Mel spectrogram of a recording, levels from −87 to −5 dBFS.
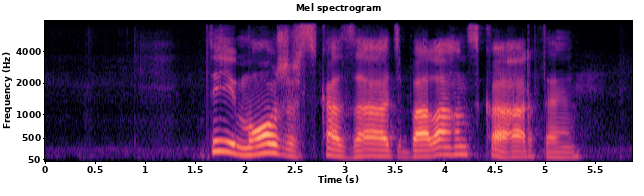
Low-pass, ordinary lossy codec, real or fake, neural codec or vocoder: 7.2 kHz; none; fake; codec, 16 kHz, 0.8 kbps, ZipCodec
